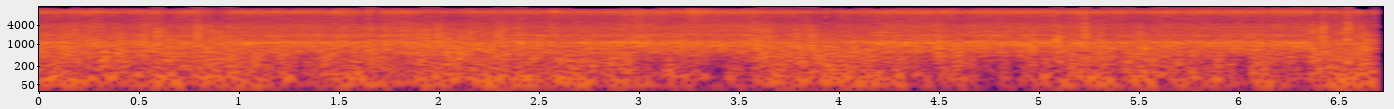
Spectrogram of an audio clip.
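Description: Passenger train running at speed, heard from beside the window: a steady rumble of the wheels and running gear mixed with rushing wind on the microphone.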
